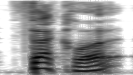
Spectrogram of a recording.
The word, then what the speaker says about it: Thecla: thea so he says i've always read thecla and thea with a hard t instead of a soft th that's kind of cool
